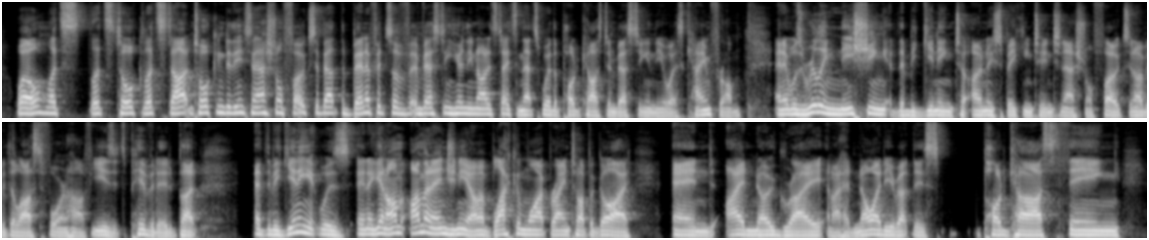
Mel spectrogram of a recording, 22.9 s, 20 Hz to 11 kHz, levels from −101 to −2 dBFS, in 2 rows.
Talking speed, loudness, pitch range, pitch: 240 wpm, -21 LUFS, 110-150 Hz, 120 Hz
